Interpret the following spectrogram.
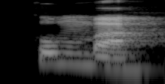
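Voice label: "kumbah", Malay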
